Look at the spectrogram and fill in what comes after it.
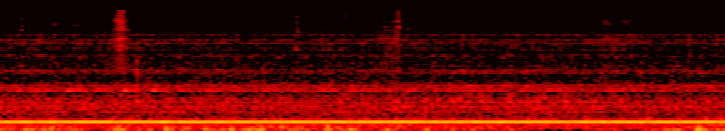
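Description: A steady low hum on a single even tone, with a few faint ticks.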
